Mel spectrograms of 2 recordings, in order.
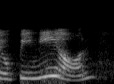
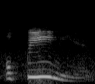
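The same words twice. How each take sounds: First: The first vowel is short. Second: The first vowel is a long 'oh'. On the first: The speaker calls it wrong. "We don't say opinion" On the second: The speaker calls it right. "It is the longer O sound"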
